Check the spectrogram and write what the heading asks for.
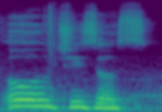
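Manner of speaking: normal talking voice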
